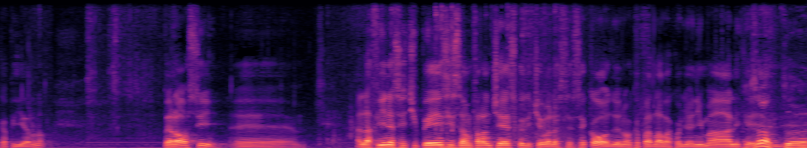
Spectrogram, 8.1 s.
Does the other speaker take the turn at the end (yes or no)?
yes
